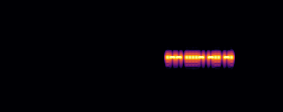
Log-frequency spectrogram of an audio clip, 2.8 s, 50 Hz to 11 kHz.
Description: Morse code, heard as a keyed tone, about 66 wpm, 700 Hz. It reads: W4DN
